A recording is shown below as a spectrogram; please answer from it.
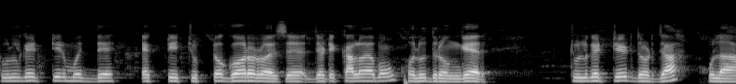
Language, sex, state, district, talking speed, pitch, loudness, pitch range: Bengali, male, Assam, Hailakandi, 130 wpm, 160 Hz, -17 LUFS, 150-170 Hz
